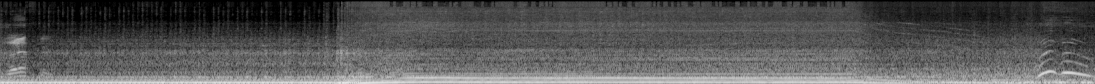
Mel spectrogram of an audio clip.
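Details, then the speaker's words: 2008 Polaris RZR 800 after fuel pump assembly replacement (with regulator, filters, fuel level sensor, float) to cure bogging from a stop and stalling: clean idle, smooth rev up and even return, no bog; fuel gauge no longer blinking; normal idle and revving. "so fogging fixed idle seems better fuel gauge is no longer blinking it is accurate"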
